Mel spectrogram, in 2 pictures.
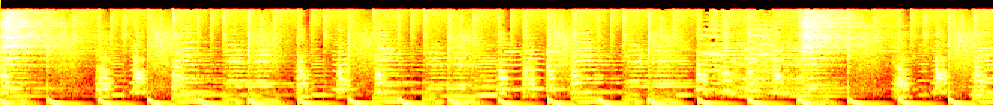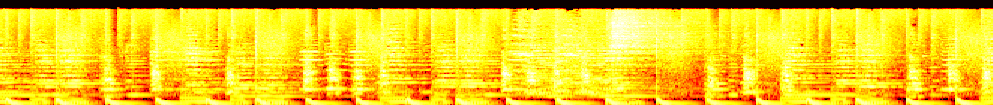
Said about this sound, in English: this week's theme song is the dog chorus Jingle Bells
